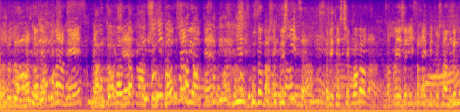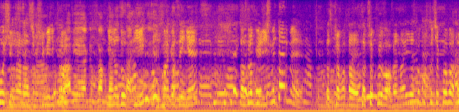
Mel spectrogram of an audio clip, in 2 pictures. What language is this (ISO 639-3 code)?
pol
